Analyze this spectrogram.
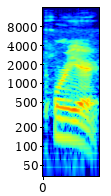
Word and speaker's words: Poirier: my goodness poor rayer poirier okay mcgregor versus pourier interesting not at all man not at all that's how you say it pourier yeah sound right i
